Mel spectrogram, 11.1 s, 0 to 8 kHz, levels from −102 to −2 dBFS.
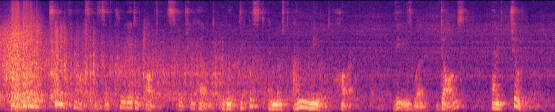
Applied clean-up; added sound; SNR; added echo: none; Thunder; 4 dB; reverberation time 0.5 s.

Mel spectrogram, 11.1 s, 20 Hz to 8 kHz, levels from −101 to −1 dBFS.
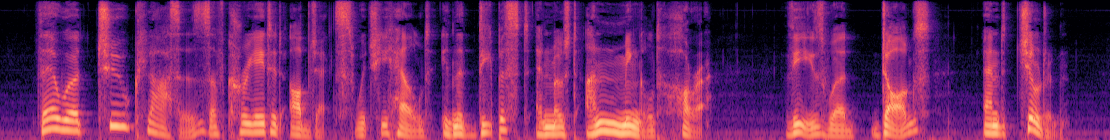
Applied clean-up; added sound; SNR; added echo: none; none; none; none.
